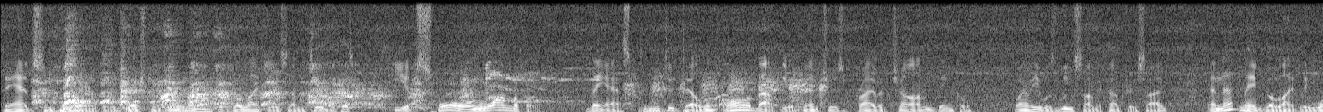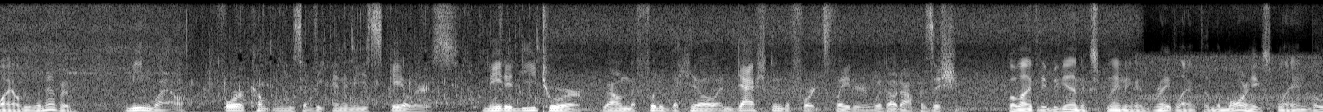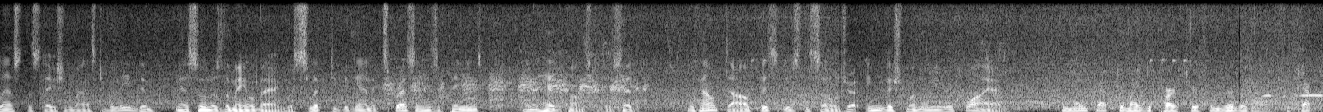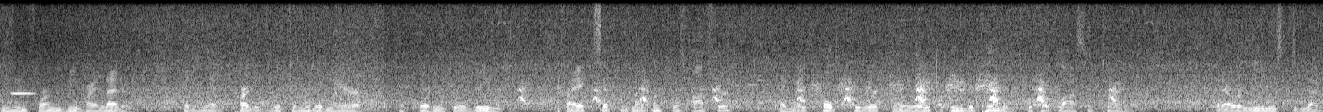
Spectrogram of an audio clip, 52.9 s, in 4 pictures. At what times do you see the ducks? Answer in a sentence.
The ducks can be heard from 6.2 to 8.3 s, from 30.2 to 33.0 s and from 47.8 to 49.8 s.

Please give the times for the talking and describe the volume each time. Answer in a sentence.
You can hear the talking from 0.0 to 51.0 s, at a steady volume; and briefly from 51.7 to 52.8 s.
